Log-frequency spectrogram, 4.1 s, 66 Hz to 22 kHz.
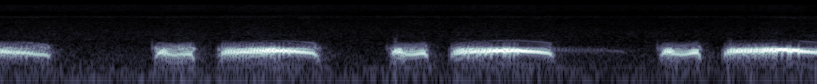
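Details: Spotted dove, wild-caught, thổ pha type, from Sa Thầy, 26 November 2019, in contest cooing mixed with gù: mellow low coos alternating a clipped note and a long, slightly falling one, repeated three times, clean background.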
